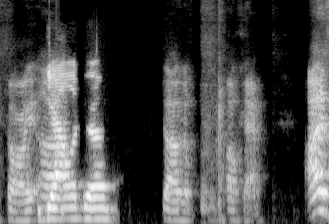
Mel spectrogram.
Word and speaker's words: Galaga: How do you pronounce this game's name? Sorry. Galaga.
